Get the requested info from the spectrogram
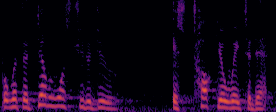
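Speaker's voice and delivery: soft, low preaching over music; hushed preaching. Acted. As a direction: draw the congregation close and quiet.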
